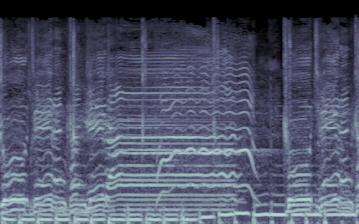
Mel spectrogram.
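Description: A cappella outro jingle of the podcast: several voices singing held chords over a low sung bass line, the bass stepping up about three seconds in.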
